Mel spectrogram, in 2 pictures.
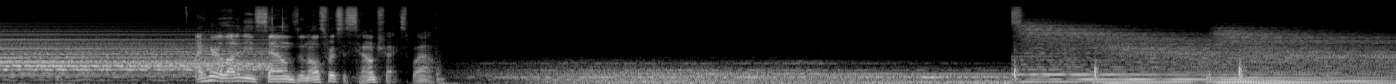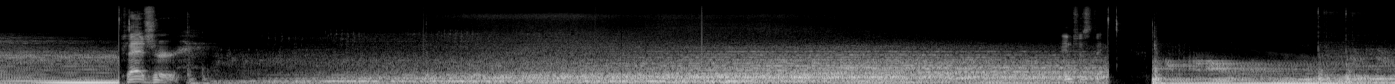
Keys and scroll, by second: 17.0 F4.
